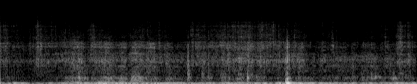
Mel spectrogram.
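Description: Plastic tarp rustling and crinkling as it is pulled off snow, with one sharp thump about three seconds in, over a steady low rumble.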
